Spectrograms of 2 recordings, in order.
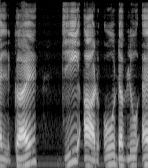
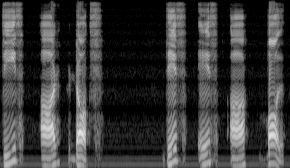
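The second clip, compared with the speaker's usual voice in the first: drawn out, word by word; slow dictation; much slower than usual. Shown as a demonstration. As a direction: dictate slowly to pupils. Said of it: "slow dictation read".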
